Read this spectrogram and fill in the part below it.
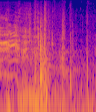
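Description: Horse neighing in the video game Skyrim: a loud, shrill whinny that trembles and falls over about a second, followed by a few softer snorting breaths and hoof sounds.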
